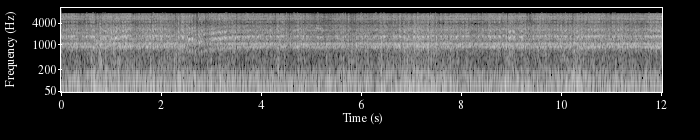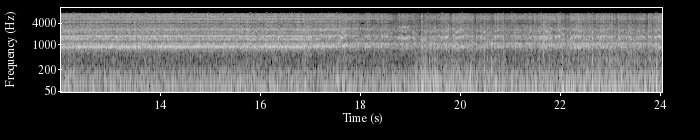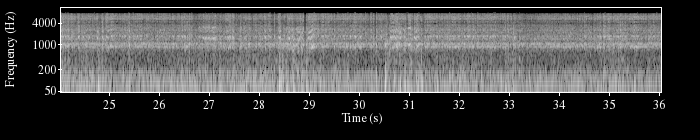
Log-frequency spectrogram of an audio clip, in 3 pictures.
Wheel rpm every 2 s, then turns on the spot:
230, 210, 230, 230, 230, 230, 220, 210, 220, 230, 230, 230, 230, 230, 230, 230, 230, 230.
none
